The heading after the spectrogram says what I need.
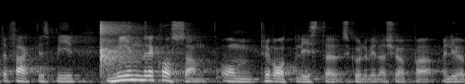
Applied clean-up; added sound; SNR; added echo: none; Clapping; 5 dB; none.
